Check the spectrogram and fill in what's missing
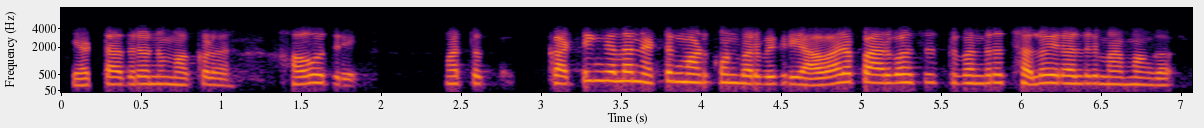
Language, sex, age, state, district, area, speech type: Kannada, female, 18-30, Karnataka, Gulbarga, urban, conversation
